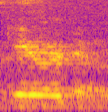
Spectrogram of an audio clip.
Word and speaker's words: Gyarados: That's actually, it's pronounced Gyarados.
